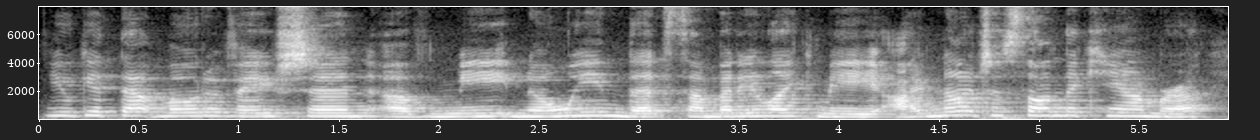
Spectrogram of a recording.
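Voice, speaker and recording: A woman's voice: a little high, moderate pace. A woman talking casually and encouragingly to her viewers as a diet vlogger, in an upbeat, chatty way. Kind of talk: casual chatty vlog talk. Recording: echoey room.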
